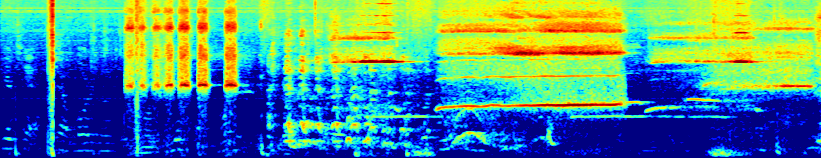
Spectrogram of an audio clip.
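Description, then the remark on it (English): A crowd blows hummer whistles together, producing a shrill, buzzing chorus of sustained high tones that waver and overlap, with scattered laughter and chatter mixed in beneath. “It's a hum. So it's more like a whistle.”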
